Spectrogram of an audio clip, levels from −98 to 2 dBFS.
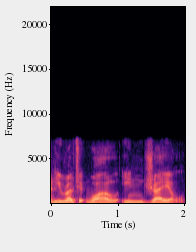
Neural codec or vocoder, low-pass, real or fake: none; 7.2 kHz; real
